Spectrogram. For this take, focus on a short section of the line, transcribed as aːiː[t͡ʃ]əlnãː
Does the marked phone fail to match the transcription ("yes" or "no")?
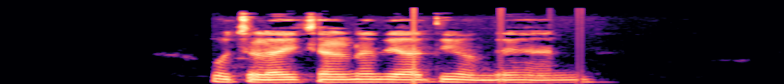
no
